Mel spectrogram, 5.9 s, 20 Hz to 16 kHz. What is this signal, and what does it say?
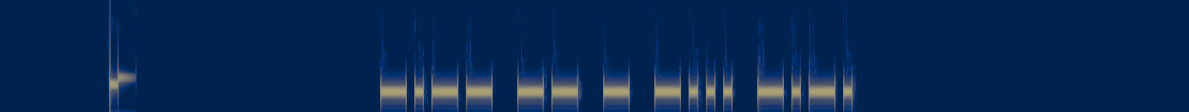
Morse code, heard as a keyed tone, about 27 wpm, 700 Hz. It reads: YMTBC
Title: Code Groups - 5 Letters - 28wpm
